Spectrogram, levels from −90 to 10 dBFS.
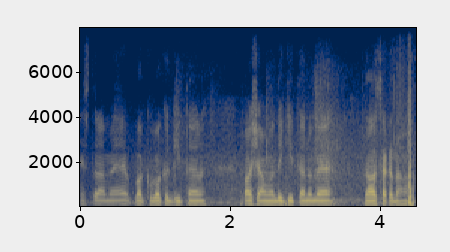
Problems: background conversations at intervals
